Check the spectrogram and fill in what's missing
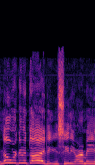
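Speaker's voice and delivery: hammed-up panicked high wail; panicky squeal. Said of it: "the other guy is panicking".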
